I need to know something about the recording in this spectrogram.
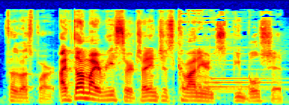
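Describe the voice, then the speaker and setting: A man's voice: mid-range voice, animated, fast, sharp tone, faint music behind. A man in his twenties talking casually on a live stream, rambling with lots of fillers and restarts, and getting heated and blunt. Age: 20s. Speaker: livestreamer. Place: small indoor room, home streaming setup.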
